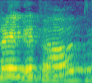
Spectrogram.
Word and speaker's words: reggaeton: Is it reggaeton? Yeah, reggaeton.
